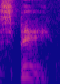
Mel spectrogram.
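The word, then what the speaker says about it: spey: this one it's called your it's called the spay and it's spelled s-p-e s-p-e-y and this was the common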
